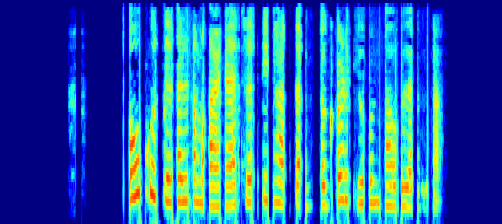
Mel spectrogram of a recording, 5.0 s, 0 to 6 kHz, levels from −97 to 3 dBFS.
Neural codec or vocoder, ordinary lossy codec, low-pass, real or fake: vocoder, 44.1 kHz, 128 mel bands, Pupu-Vocoder; MP3, 32 kbps; 5.4 kHz; fake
